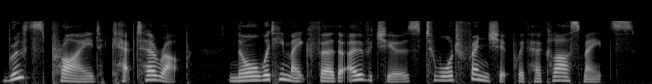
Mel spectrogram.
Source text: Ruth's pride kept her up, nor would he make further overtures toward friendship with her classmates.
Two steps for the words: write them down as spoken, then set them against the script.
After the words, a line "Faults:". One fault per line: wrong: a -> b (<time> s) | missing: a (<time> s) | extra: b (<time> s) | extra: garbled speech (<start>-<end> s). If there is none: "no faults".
Ruth's pride kept her up, nor would he make further overtures toward friendship with her classmates.
Faults:
no faults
